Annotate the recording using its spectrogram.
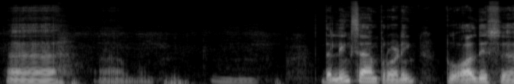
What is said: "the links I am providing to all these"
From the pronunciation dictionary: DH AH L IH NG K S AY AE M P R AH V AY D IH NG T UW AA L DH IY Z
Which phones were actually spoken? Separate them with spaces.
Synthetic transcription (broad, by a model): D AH L IH NG K S AY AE M P R AH V AY D IH NG T UW AA L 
